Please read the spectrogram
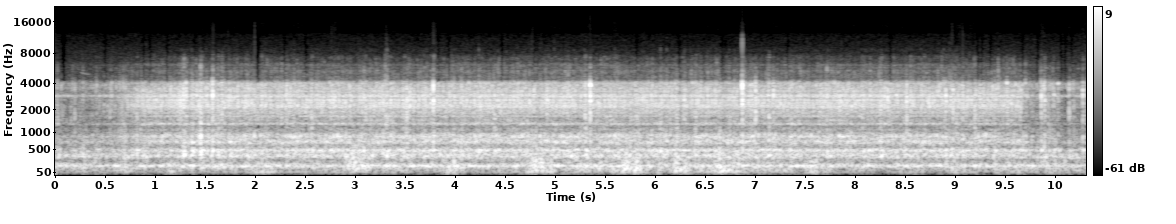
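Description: Scorpion trike's engine running while the trike drives along a road: a steady low hum under a broad rushing noise, which grows a little louder about a second in.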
